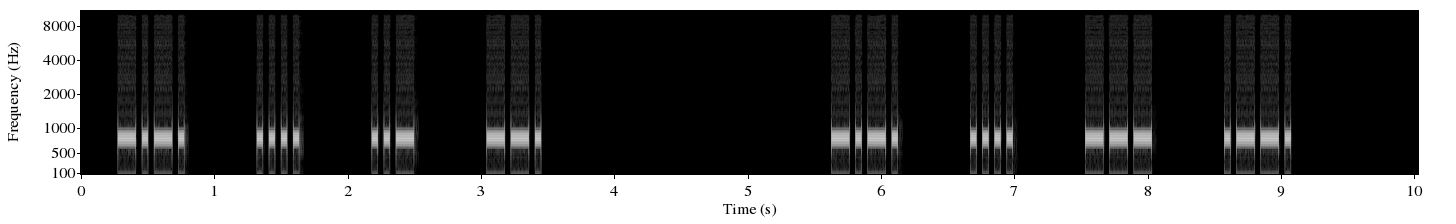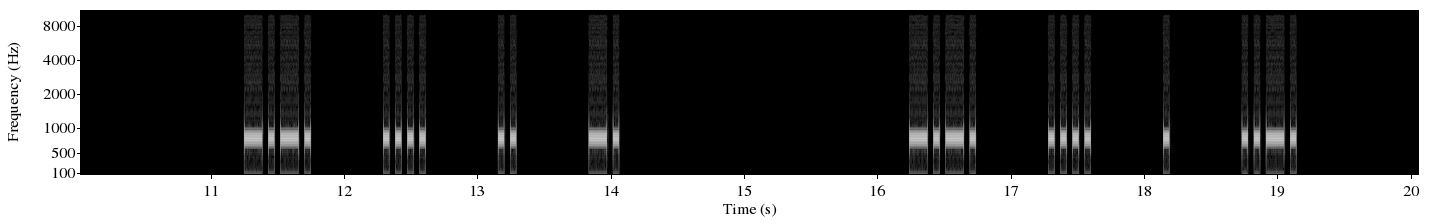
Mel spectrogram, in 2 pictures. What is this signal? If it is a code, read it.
Morse code, heard as a keyed tone, about 27 wpm, spaced as for 12 wpm, 800 Hz. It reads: CHUG CHOP CHIN CHEF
